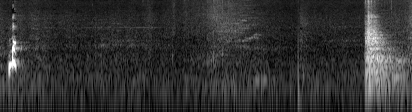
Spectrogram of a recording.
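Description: A brief hiccup-like voice sound at the very start, then low outdoor quiet with a click, and a short loud rustling noise near the end from handling at the propane grill. No sizzle is heard from the grate.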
